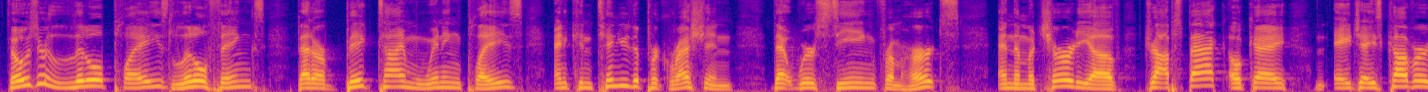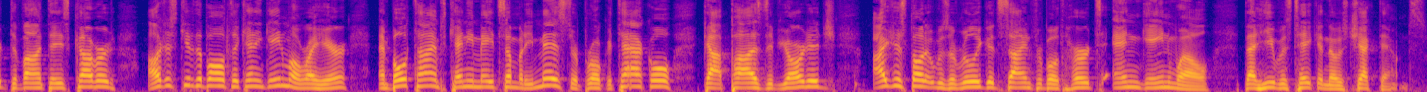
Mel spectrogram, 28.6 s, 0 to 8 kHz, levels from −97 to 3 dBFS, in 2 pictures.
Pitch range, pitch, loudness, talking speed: 140-185 Hz, 155 Hz, -16 LUFS, 160 wpm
